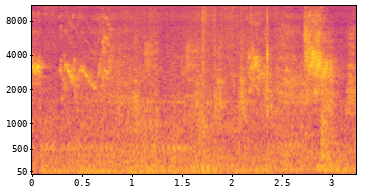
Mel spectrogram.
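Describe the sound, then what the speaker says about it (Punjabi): Pigeons squawk in sharp bursts with a rustle of flapping wings, close by against steady background noise. "ਆ ਲੈਂਦੀਆਂ ਬਈ ਕਬੂਤਰੀਆਂ"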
